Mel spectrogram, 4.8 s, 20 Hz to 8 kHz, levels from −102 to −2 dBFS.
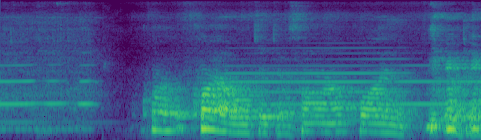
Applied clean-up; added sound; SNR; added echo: none; Wind instrument, woodwind instrument; 14 dB; reverberation time 0.7 s.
